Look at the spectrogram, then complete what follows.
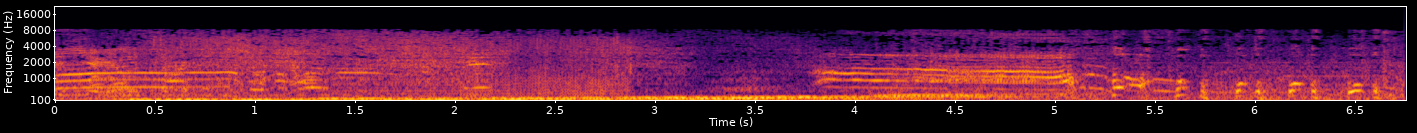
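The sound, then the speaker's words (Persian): A loud time machine activation effect: a continuous mechanical whirring hum that steps upward in pitch over several seconds, layered with swirling noise, then breaks into choppy bursts as it winds down. “بریم ماشین زمان جان که خیلی شده بزن.”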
